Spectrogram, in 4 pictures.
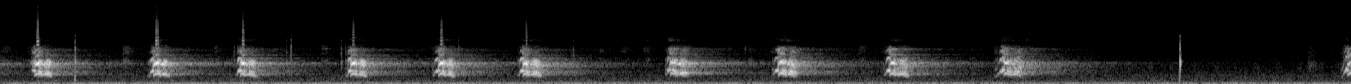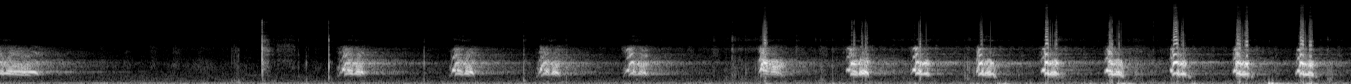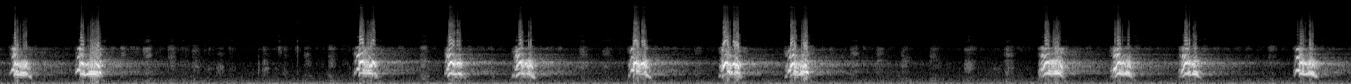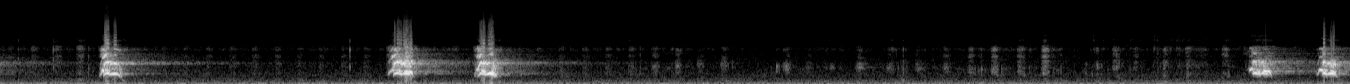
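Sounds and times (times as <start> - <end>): dog barking loudly: 0.3 - 0.8, 1.4 - 2.8, 3.5 - 5.8, 6.6 - 9.4, 10.0 - 10.6, 13.4 - 14.2, 16.9 - 20.3, 21.1 - 28.3, 30.6 - 32.7, 33.3 - 35.5, 37.4 - 39.3, 40.0 - 40.6, 41.5 - 42.1, 44.4 - 45.8, 53.0 - 54.0.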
